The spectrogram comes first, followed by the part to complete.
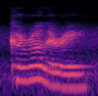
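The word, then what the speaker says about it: corollary: Coro Wait, I have I have to look up how this is pronounced. Corollery.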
